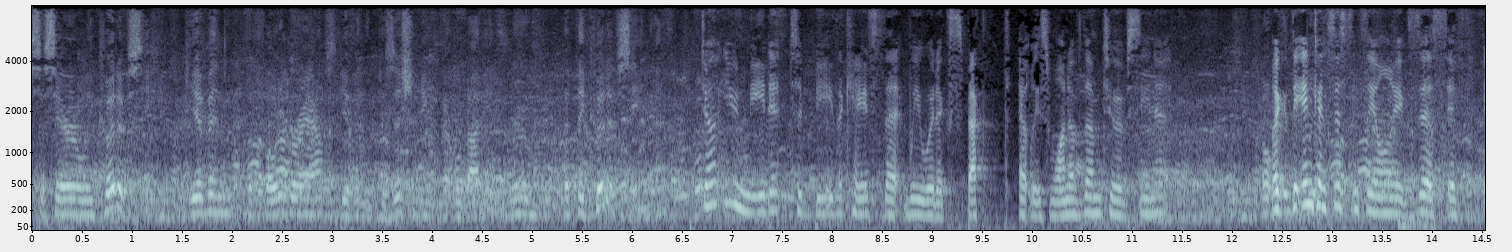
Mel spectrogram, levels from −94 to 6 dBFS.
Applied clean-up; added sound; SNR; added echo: none; Crowd; 6 dB; none.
